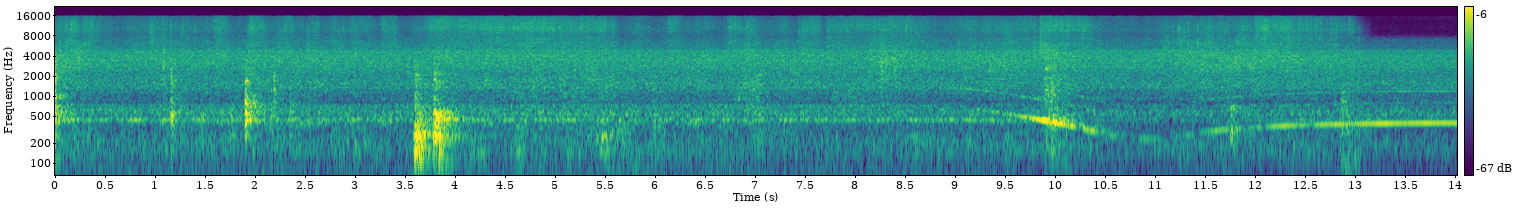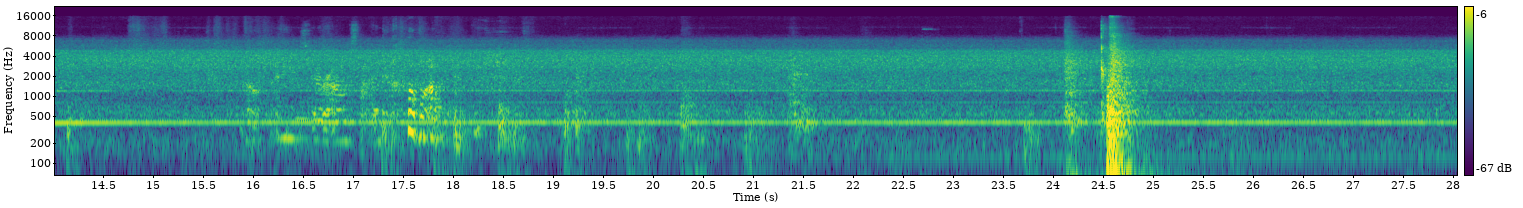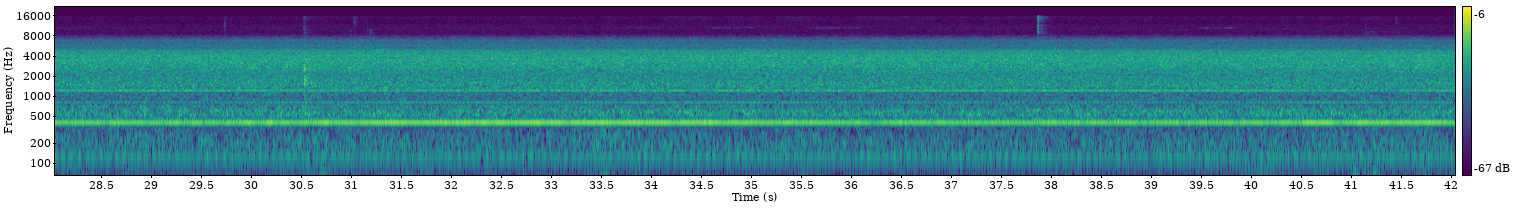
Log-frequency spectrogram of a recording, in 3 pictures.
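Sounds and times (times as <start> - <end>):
pottery wheel motor whining: 0.0 - 24.0.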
